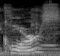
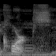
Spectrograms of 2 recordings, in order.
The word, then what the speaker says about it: Corps: So anyway, yeah, our Army Corps, you know, the Corps, but every time I see that word, I want to say corpse because I don't understand a silent P.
